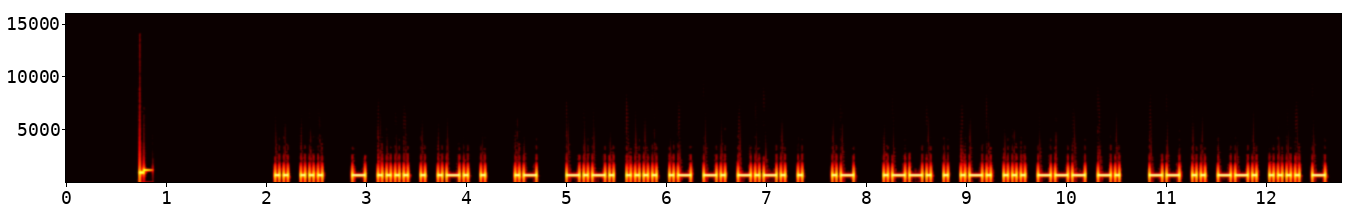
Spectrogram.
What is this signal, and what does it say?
Morse code, heard as a keyed tone, about 28 wpm, 700 Hz. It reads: IS THERE A CHANCE A PERSON MIGHT
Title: Sentences from Top 900 Words 28wpm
